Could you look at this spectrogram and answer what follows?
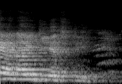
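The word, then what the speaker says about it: knight: right k i k n i g h t here is a combination of letters g x and P G will be silent and the pronunciation will be night what night White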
